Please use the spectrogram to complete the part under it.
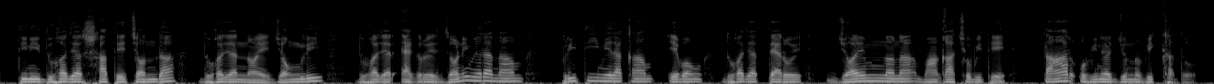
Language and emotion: Bengali, neutral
